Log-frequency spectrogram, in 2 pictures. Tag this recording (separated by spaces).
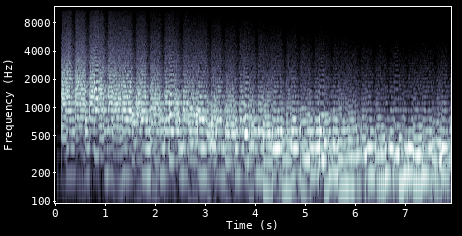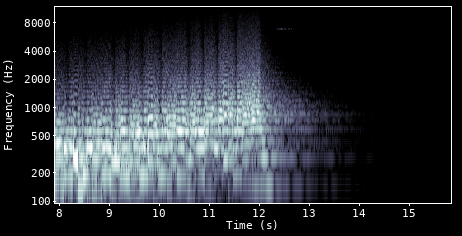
techno trance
